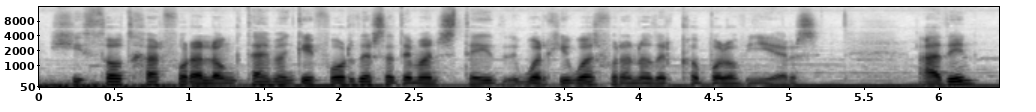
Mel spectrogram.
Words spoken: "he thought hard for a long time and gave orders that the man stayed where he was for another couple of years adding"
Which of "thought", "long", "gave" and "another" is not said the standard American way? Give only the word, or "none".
gave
